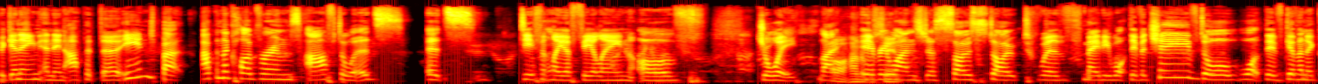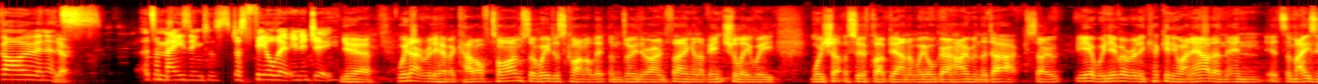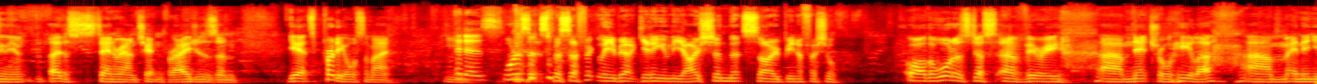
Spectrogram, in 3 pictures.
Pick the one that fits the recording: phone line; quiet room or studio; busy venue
busy venue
